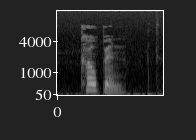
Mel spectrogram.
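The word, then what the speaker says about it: Copán: on your end but I'm Googling this copen copen that's how you say it copen lost city of copen copen copen a city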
